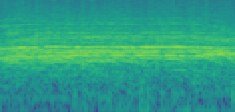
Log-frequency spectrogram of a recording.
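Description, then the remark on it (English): A live audience claps and cheers to vote for Gary Richardson as the greater barbershop PhD, a steady, loud roar with whoops and shouts riding over dense applause for the full couple of seconds and no one speaking on top. “If you think the greater barbershop PhD was Gary Richardson, clap them hands.”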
